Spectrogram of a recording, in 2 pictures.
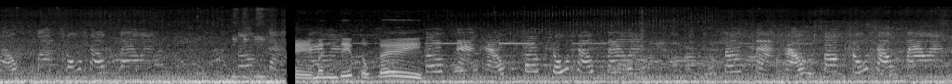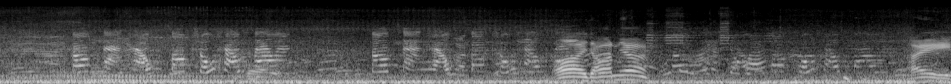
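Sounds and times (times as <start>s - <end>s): motorbike engines droning: 0.0s - 19.0s
street traffic: 0.0s - 19.0s
voices talking and calling out: 0.0s - 19.0s.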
